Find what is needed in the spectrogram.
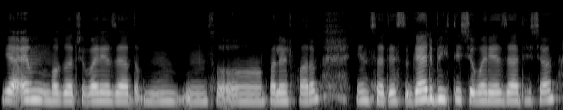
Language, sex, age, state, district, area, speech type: Kashmiri, female, 18-30, Jammu and Kashmir, Budgam, rural, spontaneous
